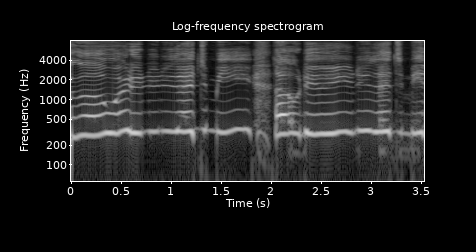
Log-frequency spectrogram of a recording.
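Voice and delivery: very high-pitched, blubbering, whiny crying. Imitating a boyfriend after his girlfriend cheats: imitating someone whining and crying. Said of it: "He's gonna whine and he's gonna cry".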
